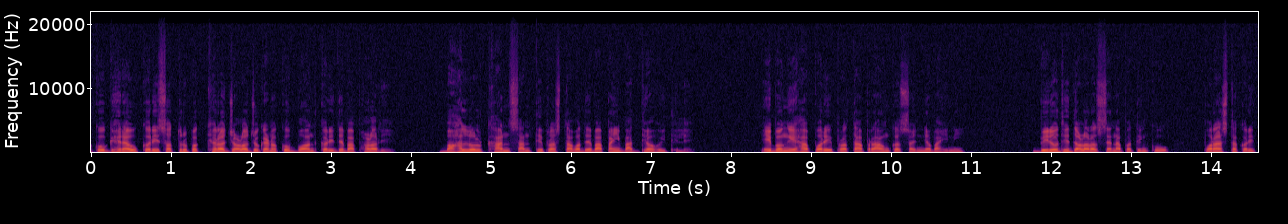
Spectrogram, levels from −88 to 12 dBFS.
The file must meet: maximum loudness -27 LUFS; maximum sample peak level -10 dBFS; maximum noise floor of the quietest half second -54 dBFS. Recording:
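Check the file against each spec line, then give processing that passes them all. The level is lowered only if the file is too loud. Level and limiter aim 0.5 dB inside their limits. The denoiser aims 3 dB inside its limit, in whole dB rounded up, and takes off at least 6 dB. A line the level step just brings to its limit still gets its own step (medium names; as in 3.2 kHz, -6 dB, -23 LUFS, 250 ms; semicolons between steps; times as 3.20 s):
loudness -32.5 LUFS: pass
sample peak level -15.0 dBFS: pass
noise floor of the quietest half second -64 dBFS: pass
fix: none needed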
